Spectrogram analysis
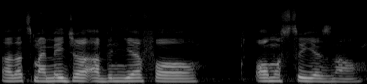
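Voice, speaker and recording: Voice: mid-range voice, little pitch movement, normal speed, a little mellow, clear, resonant tone, dry recording. A student from Nigeria with a Nigerian accent, chatting as an interview guest and telling stories. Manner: chatty, storytelling. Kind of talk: casual interview answers.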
